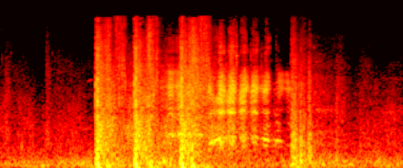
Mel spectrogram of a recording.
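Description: Pistol shots fire loudly, one after another.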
